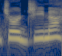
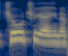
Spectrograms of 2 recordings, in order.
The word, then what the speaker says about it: Georgiana: Really? Georgiana? It's not Georgina, how we pronounce it over here. – Everybody else would say Georgina or Georgiana, but no, she was Georgiana because they had the upper class at that time had a special, special way of, a special lingo.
